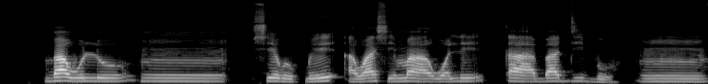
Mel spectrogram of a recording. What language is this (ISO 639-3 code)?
yor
